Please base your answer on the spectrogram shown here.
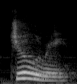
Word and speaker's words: jewelry: Jewelry. Jewelry. Again, we've got an extra vowel here that we don't need to pronounce.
